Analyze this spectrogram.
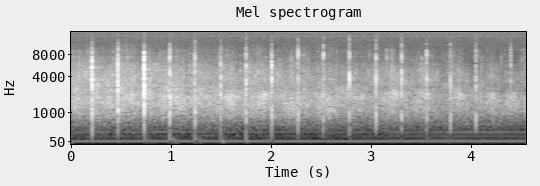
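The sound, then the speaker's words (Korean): A church audience applauds together to approve adopting a new church name, a steady patter of many hands clapping with sharper individual claps popping out, sustained for several seconds at moderate volume with no talking. “자, 그러면 우리 가시면 박수로 한번 하나 경매 돌리십시오.”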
